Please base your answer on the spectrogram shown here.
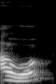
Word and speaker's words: hour: And when H is silent, you use an. And the examples are below: an hour, an ear, an honest man, an honorable person, but a hospital, a hotel.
